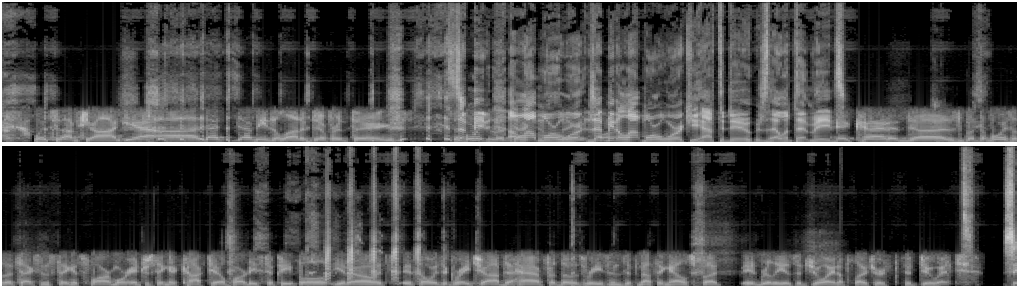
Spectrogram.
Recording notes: closes out the first hour with a phone call!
